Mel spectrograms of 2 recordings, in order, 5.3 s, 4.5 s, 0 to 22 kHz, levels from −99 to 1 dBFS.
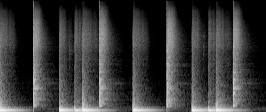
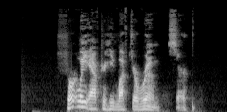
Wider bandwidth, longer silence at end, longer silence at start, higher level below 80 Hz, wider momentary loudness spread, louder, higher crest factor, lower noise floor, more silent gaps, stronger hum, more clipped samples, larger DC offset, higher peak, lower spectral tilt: second, 14 kHz vs 16 kHz; second, 0.5 s vs 0.65 s; second, 0 s vs 1.35 s; first, -16 dBFS vs -50 dBFS; about the same, 12 LU vs 14 LU; about the same, -17 LUFS vs -16 LUFS; second, 12 dB vs 18 dB; second, -49 dBFS vs -74 dBFS; neither; neither; neither; neither; about the same, -4 dBFS vs -2 dBFS; about the same, -5 dB/octave vs -6 dB/octave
